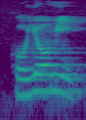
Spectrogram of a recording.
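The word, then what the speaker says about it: 暦: Âm khương yomi đọc là koyomi, đúng nhỉ?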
